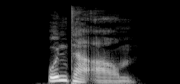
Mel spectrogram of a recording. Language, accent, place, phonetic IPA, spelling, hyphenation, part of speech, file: German, Germany, Berlin, [ˈʊntɐˌʔaʁm], Unterarm, Un‧ter‧arm, noun, De-Unterarm.ogg
- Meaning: forearm (part of the arm)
